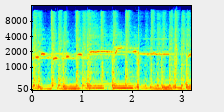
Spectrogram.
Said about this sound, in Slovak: Ďalšia pískajúca, tak poďme na ďalšiu. Toto nemožno prehliadnúť. Žandári zo Saint-Tropez.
